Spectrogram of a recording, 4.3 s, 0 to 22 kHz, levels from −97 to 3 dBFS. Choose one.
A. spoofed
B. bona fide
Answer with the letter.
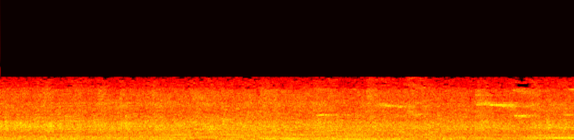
B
